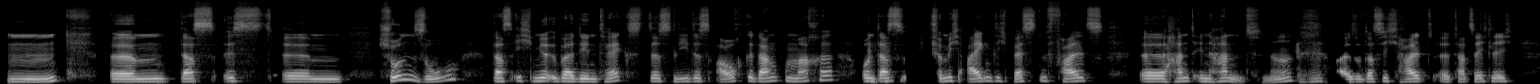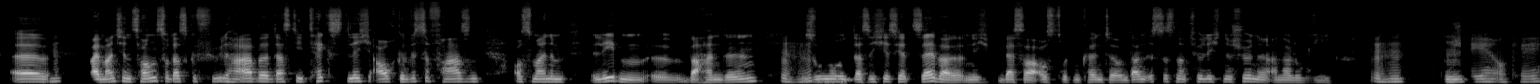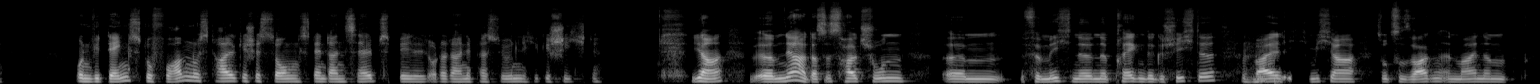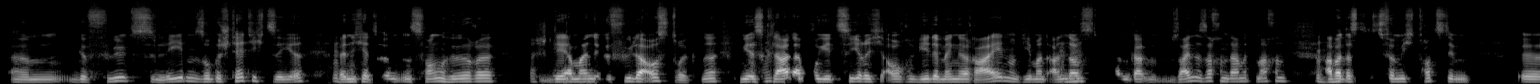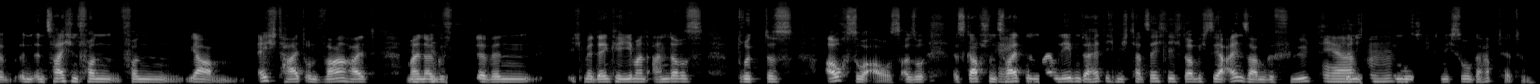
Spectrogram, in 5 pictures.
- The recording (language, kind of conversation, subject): German, podcast, Was macht für dich einen Song nostalgisch?
- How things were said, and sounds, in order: distorted speech; background speech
